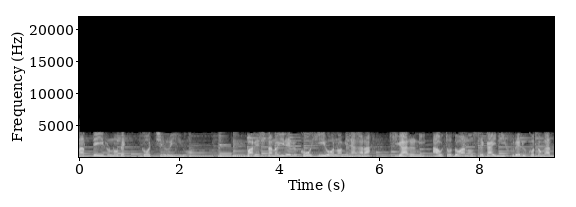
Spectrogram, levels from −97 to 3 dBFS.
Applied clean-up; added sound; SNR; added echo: none; none; none; none.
